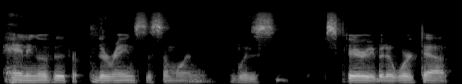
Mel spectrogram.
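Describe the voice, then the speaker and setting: In a low-quality, dry recording, a New York City singer-songwriter talks casually in an interview with a low voice and flat delivery at normal speed. He rambles, drops slang and runs himself down with humor.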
